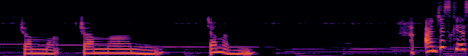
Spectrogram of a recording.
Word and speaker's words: Dramamine: Dramamine. With the short A sound for both A's. Dramamine.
